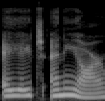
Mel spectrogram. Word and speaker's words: honor: The word honor is spelled H-O-N-O-R, but we say A-H-N-E-R without pronouncing the H.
